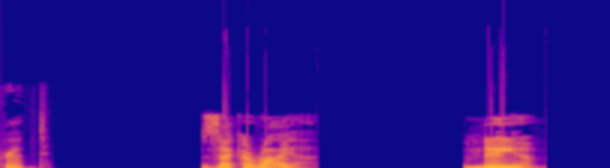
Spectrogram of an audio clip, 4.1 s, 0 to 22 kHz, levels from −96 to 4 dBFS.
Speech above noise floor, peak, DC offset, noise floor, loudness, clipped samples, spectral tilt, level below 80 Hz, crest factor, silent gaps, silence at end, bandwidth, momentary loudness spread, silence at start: over 75 dB; 0 dBFS; under 0.1%; under -90 dBFS; -15 LUFS; under 0.1%; -6 dB/octave; -50 dBFS; 18 dB; 0.35-1.14 s, 2.11-3.03 s; 0.5 s; 7.4 kHz; 20 LU; 0 s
